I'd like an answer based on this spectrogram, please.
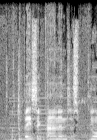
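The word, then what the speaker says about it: Bazic: Well, the brand is Basic, B-A-Z-I-C, Basic. It's a SPRI brush, spray I suppose they pronounce it.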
